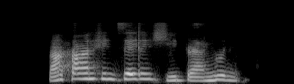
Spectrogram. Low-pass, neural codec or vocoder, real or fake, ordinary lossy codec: 7.2 kHz; codec, 16 kHz, 0.5 kbps, FreqCodec, larger model; fake; Opus, 64 kbps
